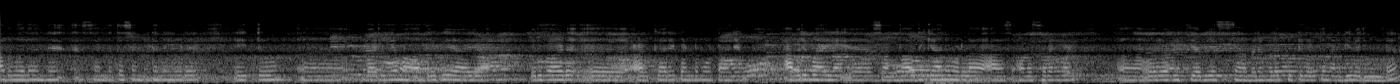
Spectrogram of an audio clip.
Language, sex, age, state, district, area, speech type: Malayalam, female, 30-45, Kerala, Idukki, rural, spontaneous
